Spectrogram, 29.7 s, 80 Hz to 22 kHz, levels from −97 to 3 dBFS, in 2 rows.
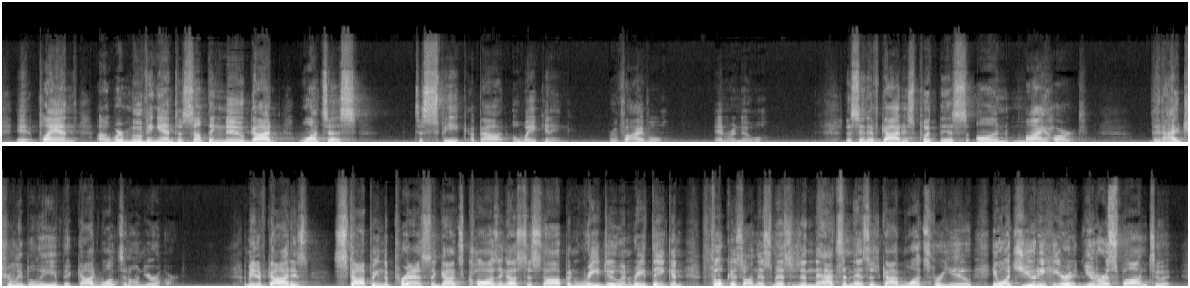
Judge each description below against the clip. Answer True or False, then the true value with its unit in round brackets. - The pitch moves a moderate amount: False (7.1 semitones)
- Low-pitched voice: False (160 Hz)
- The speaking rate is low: False (160 wpm)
